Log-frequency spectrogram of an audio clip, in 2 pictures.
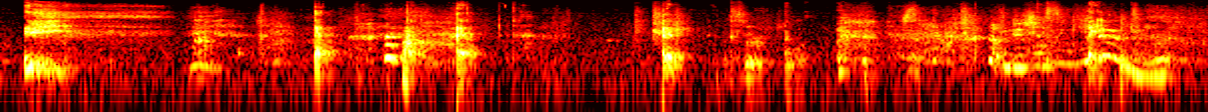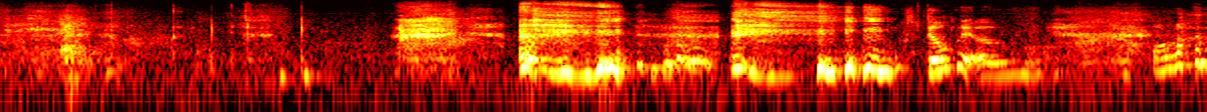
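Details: Girl deliberately burping the alphabet: string of voiced belches shaped into letter sounds, with laughter and talk in a small room; deliberate burping.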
